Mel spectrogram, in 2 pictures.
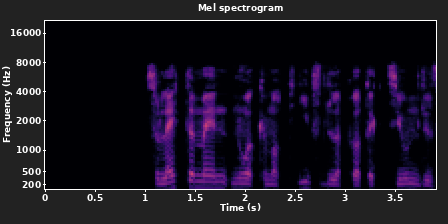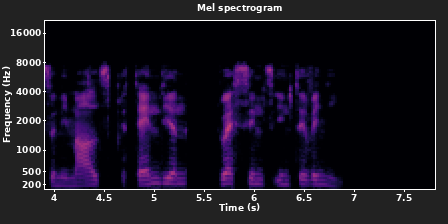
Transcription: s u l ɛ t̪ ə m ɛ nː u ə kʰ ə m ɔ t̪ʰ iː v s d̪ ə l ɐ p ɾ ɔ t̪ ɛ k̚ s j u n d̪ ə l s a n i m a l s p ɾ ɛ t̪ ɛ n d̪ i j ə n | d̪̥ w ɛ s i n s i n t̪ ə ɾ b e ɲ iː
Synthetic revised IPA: s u l ɛ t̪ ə m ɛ nː u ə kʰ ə m ɔ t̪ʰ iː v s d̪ ə l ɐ p ɾ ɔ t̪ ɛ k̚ t͡s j u n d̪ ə l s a n i m a l s p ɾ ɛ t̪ ɛ n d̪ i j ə n | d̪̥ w ɛ s i n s i n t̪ ə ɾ v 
